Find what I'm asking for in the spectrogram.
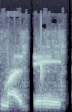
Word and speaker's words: Mark Day: And I think we just had somebody new join us, Mike D. Hopefully I pronounced that right. Would you like to introduce yourself? – So what's up, people? Good morning. My father is very morning. My name is Mark Day.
